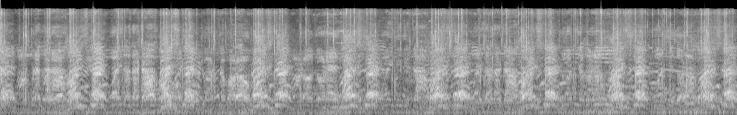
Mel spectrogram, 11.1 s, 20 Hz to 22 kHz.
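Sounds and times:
crowd chanting: 0.0 - 11.0
hand-clapping in time: 0.0 - 11.0.

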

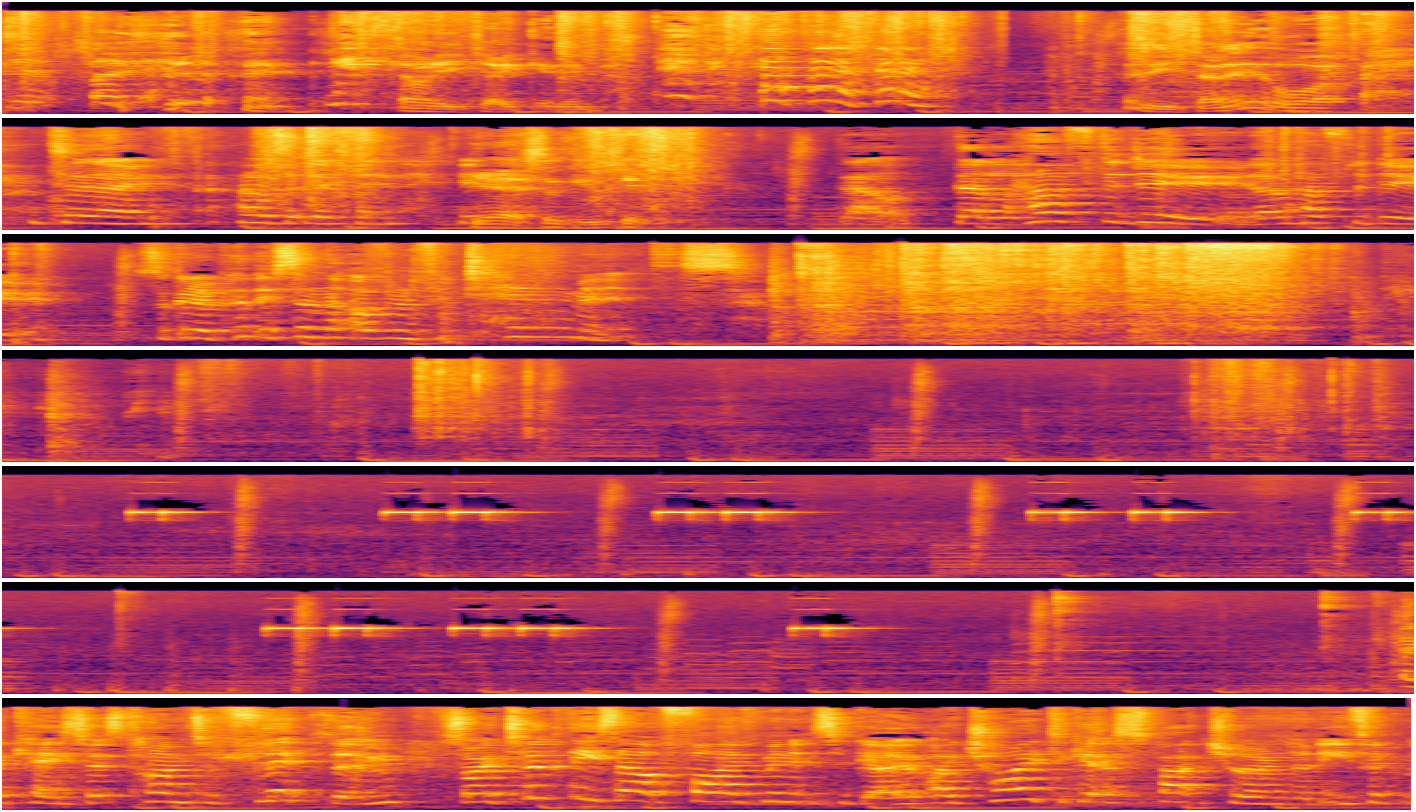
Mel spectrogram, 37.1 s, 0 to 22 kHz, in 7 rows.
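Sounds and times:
background music: 0.0 - 37.0
short high beeps: 22.6 - 24.2, 25.0 - 26.6, 27.5 - 28.8, 29.4 - 29.8.

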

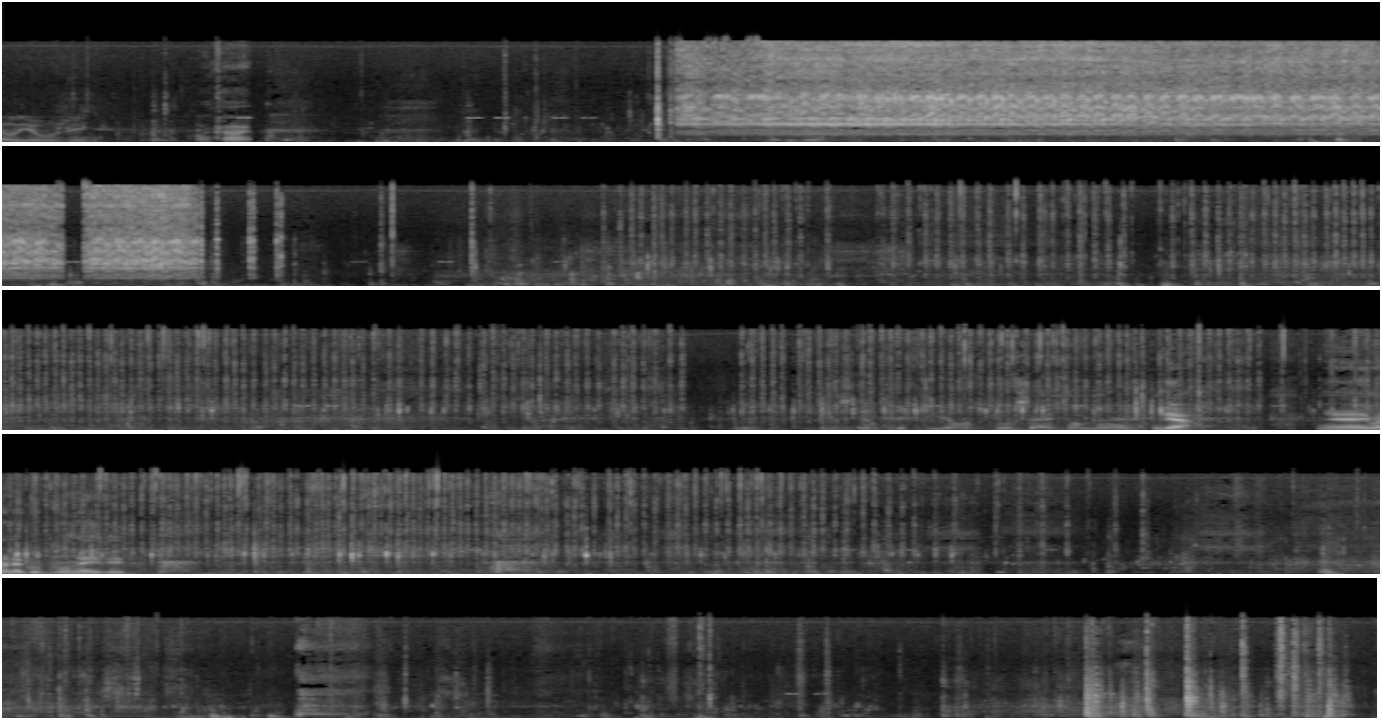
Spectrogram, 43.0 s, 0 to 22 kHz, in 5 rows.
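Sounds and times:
reel and rod clicks: 2.8 - 40.6
fishing reel drag buzzing: 4.1 - 10.4, 12.2 - 32.6.

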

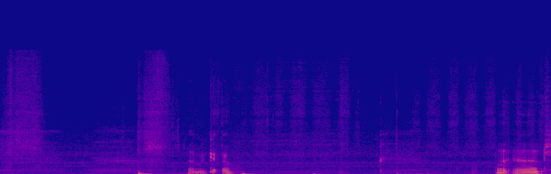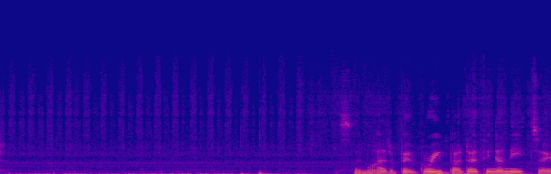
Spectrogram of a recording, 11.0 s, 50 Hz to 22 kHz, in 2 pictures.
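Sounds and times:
brush rubbing on cardstock: 1.4 - 11.0.

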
